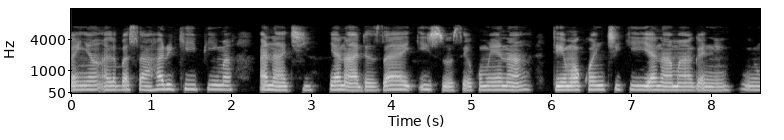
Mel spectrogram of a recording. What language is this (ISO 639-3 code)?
hau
